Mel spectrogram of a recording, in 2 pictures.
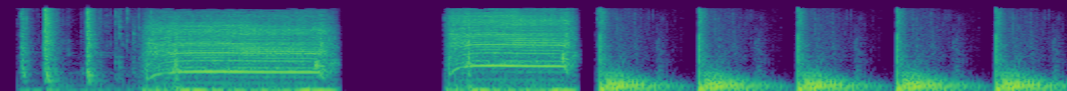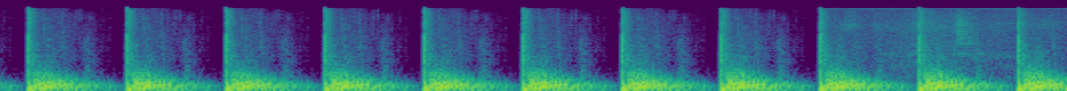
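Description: Intro sound effect: a few quick clicks and two short pitched tones, the first settling lower and the second rising, then a steady run of regular thuds, nearly three a second.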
